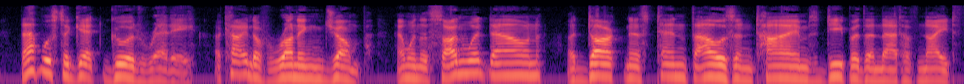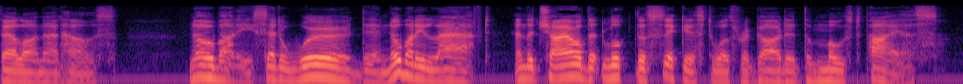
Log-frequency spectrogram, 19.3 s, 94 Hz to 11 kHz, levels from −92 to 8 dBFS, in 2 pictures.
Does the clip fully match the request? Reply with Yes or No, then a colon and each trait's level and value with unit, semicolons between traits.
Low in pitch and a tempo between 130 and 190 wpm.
Yes: low, 120 Hz; average, 155 wpm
